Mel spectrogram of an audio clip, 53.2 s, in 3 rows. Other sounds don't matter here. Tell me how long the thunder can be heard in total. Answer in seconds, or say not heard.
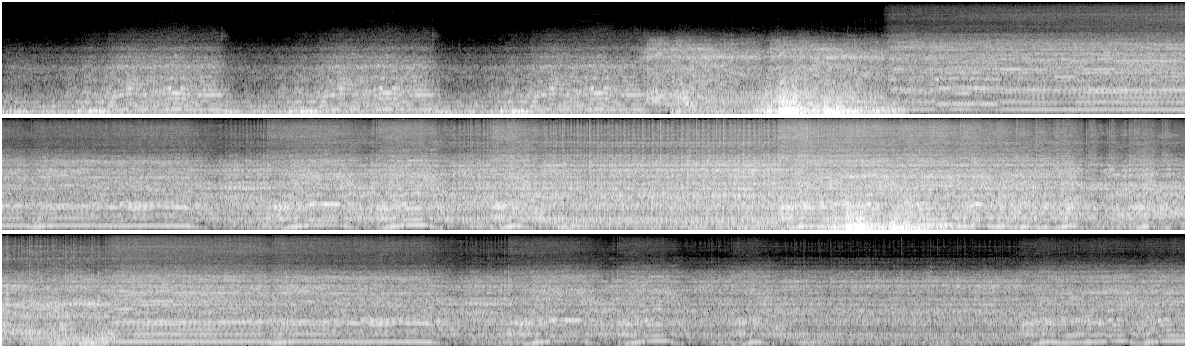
7 s.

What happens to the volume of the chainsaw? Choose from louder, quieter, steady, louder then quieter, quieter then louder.
louder then quieter.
